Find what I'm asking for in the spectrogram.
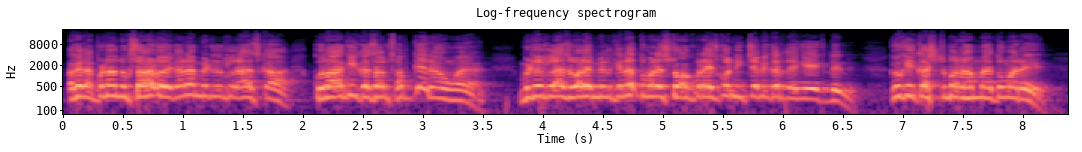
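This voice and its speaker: Haryanvi guy yelling on a live stream, super high voice, kinda gravelly. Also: steady tone, fast talker, hardly any pauses. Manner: loud, indignant, scolding. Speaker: live-stream host and teacher. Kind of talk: angry live-stream rant.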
